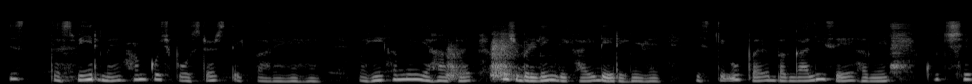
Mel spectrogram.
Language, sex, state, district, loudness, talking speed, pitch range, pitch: Hindi, female, West Bengal, North 24 Parganas, -36 LUFS, 165 wpm, 160-210 Hz, 175 Hz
